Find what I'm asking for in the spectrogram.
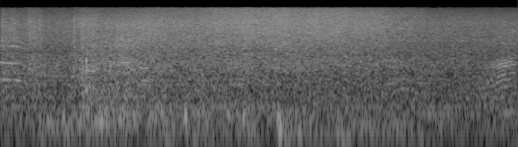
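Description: Rushing, splashing water from a log flume ride at Universal's Islands of Adventure theme park, a steady broad wash of water noise that stays loud and continuous throughout, with faint crowd murmur underneath.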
